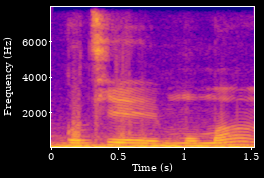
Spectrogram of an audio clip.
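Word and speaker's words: Gauthier Moma: Nous avons l'habitude de dire aux invités Gautier Moma euh je sais pas si j'ai bien prononcé votre nom.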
